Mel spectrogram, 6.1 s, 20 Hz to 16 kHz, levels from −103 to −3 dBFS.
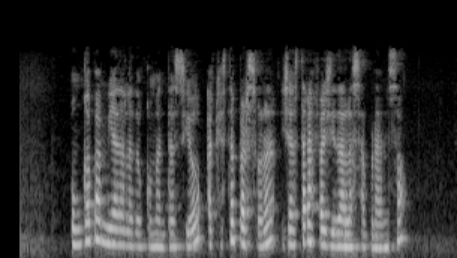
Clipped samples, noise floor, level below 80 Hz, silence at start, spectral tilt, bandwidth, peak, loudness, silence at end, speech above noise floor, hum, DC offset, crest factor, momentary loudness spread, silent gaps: under 0.1%; -70 dBFS; -70 dBFS; 0.95 s; -4.5 dB/octave; 8.2 kHz; -14 dBFS; -33 LUFS; 0.65 s; 37 dB; none; under 0.1%; 20 dB; 6 LU; none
